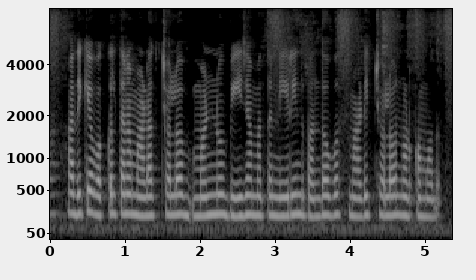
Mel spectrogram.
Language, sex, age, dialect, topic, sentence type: Kannada, female, 18-24, Northeastern, agriculture, statement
